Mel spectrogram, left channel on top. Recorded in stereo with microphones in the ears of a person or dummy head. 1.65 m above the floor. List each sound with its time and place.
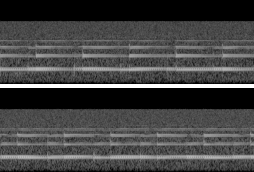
Only background noise.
